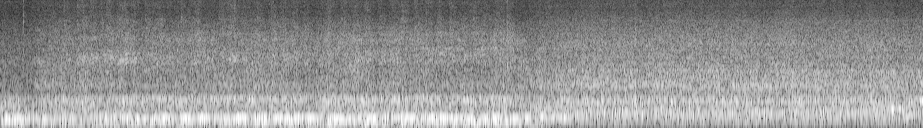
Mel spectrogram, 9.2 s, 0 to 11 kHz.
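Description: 383 cubic-inch stroker small-block Chevrolet V8 on an engine dyno, dropping back from a full-throttle pull and idling steadily at about 650 rpm.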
